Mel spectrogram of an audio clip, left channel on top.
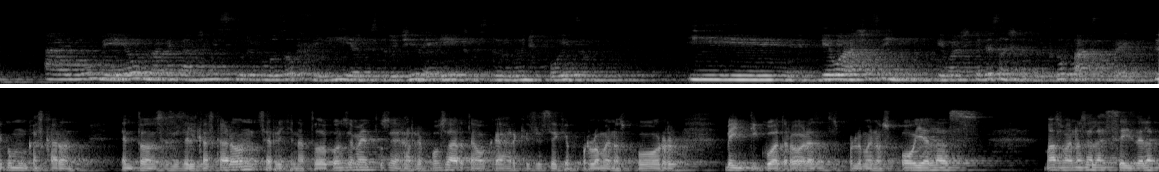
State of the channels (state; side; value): different; both; correlation -0.01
